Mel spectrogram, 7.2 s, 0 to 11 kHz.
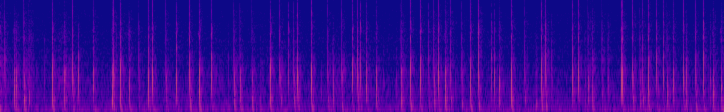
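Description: Long nails and fingertips tap and scratch on top of an empty, medium-size, glossy burgundy patent faux-leather makeup bag with a zipper. About fifty quick, dry, clicky taps come in irregular bursts, each centered around 1 kHz with almost no low end. Every tap dies away almost instantly over a faint background hiss.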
